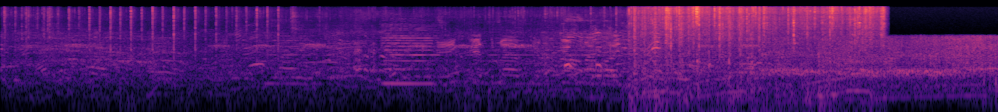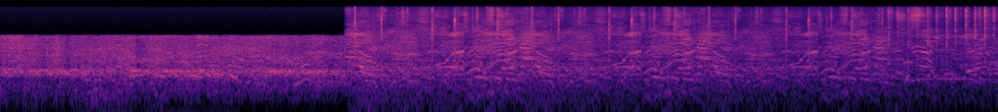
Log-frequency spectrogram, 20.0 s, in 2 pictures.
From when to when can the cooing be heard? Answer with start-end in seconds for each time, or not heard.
6.2-8.9.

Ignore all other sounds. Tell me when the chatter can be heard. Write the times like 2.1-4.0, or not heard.
0.0-19.9.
